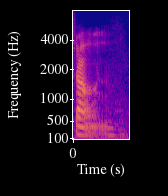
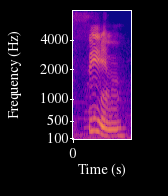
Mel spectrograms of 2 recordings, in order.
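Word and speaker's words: Sean: It's pronounced Shawn. Hi, Shawn. How you doing? But it's Sin. I don't know, but I think that is my African way of pronouncing things. But me, I'm seeing it as Sin. But anyways, I think it's Shawn.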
